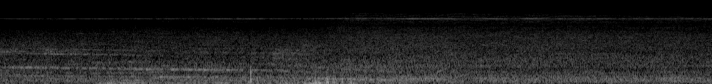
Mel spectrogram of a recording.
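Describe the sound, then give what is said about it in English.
A passenger jet landing in humid Queensland, heard as a steady, loud engine and wind roar with faint whining tones, broken by a couple of brief thuds partway through, with no voices. “After the plane pulls into the terminal, we wait for everyone else to get off before we gather our things and step out into the humid Queensland air.”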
